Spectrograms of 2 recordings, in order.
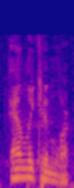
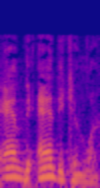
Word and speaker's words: Andy Kindler: Just like you can't say my name without saying Andley. Andley Kindler. Try and say Andley Kindler. Say it. Andley Kindler. No. Try and say Andy Kindler.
